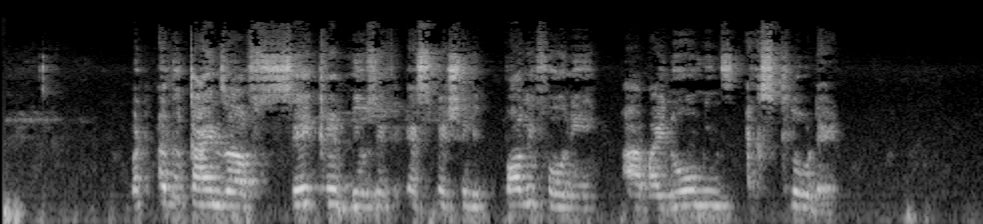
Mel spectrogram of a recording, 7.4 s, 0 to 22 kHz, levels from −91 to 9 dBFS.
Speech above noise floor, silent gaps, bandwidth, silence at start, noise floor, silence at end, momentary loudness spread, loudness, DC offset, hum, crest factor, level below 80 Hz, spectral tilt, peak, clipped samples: 35 dB; none; 15.5 kHz; 0 s; -52 dBFS; 0.5 s; 15 LU; -16 LUFS; under 0.1%; none; 18 dB; -40 dBFS; -2 dB/octave; 0 dBFS; under 0.1%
